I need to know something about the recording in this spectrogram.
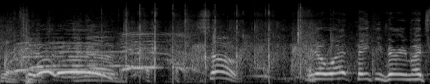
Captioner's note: audience applauds and cheers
